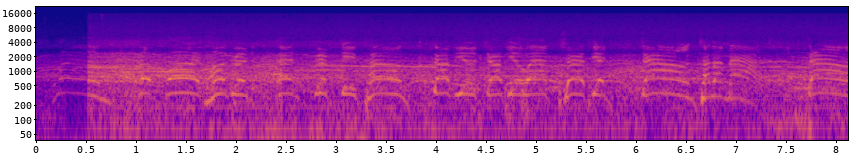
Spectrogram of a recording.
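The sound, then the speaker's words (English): A large crowd aboard the USS Intrepid cheers wildly on July 4th as Lex Luger slams Yokozuna, a dense roar of many voices with whoops and yells rising and falling continuously, loud throughout. “The crowd goes absolutely banana.”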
